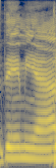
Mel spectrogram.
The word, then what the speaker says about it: Damiano: Is it Damiano? – Damiano, yes. But, you know, I lived in Italy for some years and learned to say Gerardo Rocco Damiano.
